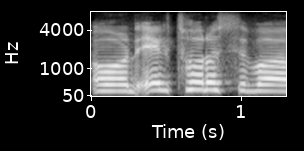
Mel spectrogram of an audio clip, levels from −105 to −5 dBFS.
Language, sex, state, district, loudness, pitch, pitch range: Marwari, female, Rajasthan, Churu, -17 LUFS, 235 Hz, 220-255 Hz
